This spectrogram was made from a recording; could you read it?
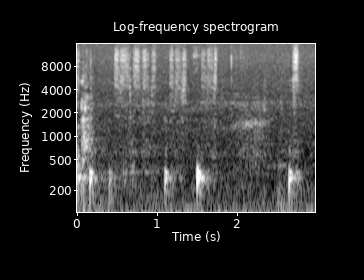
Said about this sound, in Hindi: मैं एक सेंटेंस लिखता हूँ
